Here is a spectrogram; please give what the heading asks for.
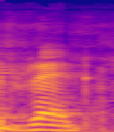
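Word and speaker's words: read: form को हम बोलेंगे रेड रेड का स्पेलिंग प्रोनंसिएशन रेड होगा स्पेलिंग तो यही होगा ठीक है आई रेड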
